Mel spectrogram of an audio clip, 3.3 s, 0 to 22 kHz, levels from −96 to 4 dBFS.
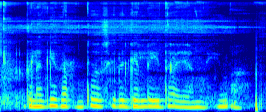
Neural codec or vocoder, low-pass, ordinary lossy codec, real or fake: vocoder, 44.1 kHz, 128 mel bands every 256 samples, BigVGAN v2; none; none; fake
